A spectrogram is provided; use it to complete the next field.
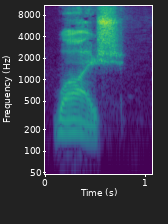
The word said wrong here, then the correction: Woj: It's Woj.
